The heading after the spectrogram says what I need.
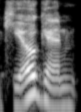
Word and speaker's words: Keoghan: I thought about Barry Keoghan, or I forget how you say his name.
